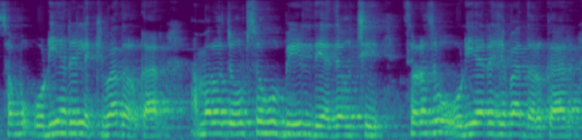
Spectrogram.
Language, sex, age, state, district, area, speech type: Odia, female, 60+, Odisha, Bhadrak, rural, spontaneous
